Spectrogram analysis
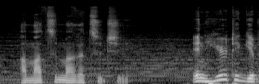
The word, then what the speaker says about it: Amatsumagatsuchi: not its full name "Amatsumagatsuchi" And here to give a demonstration of how it's pronounced with Japanese pronunciation Is my lovely six-year old daughter Yuno "アマツマガツチ" Amatsu is the online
